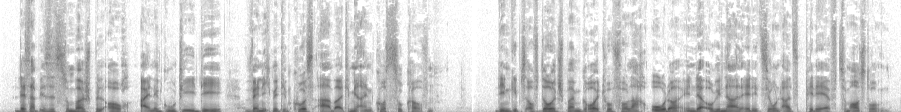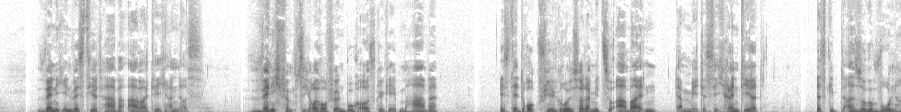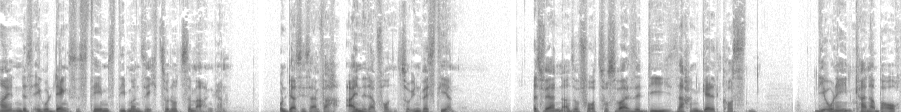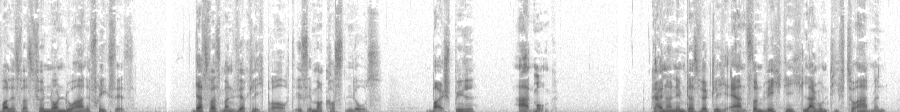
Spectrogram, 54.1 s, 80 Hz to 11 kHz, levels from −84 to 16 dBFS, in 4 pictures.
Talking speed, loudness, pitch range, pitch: 140 wpm, -27 LUFS, 80-100 Hz, 90 Hz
